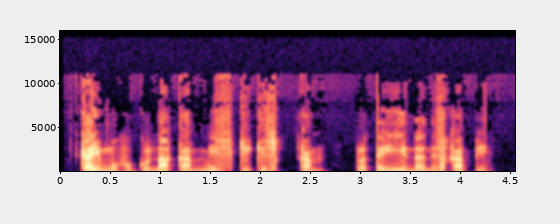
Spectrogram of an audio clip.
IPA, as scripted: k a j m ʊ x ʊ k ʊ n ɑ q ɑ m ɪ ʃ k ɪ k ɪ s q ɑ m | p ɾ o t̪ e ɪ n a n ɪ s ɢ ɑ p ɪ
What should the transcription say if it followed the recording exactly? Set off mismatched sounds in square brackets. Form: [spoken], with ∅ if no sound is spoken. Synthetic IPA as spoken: k a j m ʊ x ʊ k ʊ n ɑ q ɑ m ɪ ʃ k ɪ k ɪ [ʃ] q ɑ m | p ɾ o t̪ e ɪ n a n ɪ [ʃ] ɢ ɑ p ɪ

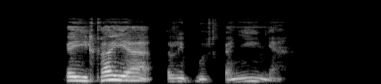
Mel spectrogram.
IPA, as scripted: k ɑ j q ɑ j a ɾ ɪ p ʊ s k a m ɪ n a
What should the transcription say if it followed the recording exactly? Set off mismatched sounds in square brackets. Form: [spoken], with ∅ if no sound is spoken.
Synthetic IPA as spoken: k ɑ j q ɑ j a ɾ ɪ p ʊ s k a [ɲ] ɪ [ɲ] a

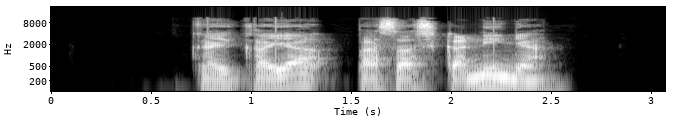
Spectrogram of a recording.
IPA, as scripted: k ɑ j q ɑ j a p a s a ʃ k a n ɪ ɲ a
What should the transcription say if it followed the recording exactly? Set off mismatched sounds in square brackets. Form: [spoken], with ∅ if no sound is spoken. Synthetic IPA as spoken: k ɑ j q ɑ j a p a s a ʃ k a n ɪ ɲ a

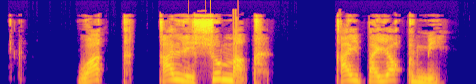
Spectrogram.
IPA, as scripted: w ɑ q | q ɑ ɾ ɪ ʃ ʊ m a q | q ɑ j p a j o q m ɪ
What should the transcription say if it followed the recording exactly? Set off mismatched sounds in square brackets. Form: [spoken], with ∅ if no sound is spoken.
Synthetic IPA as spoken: w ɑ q | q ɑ [l] ɪ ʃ ʊ m [ɑ] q | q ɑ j p a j o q m ɪ

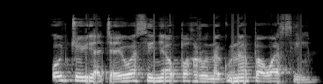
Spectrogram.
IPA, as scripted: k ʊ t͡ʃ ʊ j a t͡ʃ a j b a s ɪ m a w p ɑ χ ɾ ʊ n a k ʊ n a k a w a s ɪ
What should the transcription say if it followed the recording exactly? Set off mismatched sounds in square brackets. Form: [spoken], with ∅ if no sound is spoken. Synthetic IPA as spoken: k ʊ t͡ʃ ʊ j a t͡ʃ a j [w] a s ɪ [ɲ] a w p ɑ χ ɾ ʊ n a k ʊ n a [p] a w a s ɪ

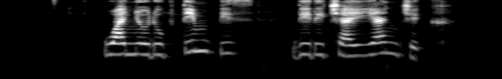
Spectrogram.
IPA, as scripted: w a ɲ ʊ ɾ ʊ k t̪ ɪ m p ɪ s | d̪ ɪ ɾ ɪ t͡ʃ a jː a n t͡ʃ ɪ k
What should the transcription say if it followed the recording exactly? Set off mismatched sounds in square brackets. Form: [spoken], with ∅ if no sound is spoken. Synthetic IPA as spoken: w a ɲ ʊ ɾ ʊ [p] t̪ ɪ m p ɪ s | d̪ ɪ ɾ ɪ t͡ʃ a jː a n t͡ʃ ɪ k

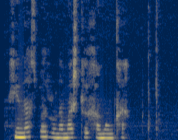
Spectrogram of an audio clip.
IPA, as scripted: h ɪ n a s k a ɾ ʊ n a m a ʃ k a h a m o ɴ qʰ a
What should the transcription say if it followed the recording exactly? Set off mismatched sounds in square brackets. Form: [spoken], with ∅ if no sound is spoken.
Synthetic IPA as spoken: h ɪ n a s [p] a ɾ ʊ n a m a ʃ k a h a m o ɴ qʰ [ɑ]

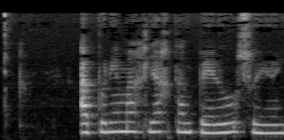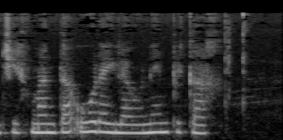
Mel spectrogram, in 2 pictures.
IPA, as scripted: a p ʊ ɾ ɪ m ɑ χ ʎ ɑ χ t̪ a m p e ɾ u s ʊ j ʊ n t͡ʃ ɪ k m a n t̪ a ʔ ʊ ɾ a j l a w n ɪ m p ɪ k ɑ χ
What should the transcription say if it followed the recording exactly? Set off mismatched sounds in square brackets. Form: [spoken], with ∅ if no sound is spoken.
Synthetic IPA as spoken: a p ʊ ɾ ɪ m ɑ χ ʎ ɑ χ t̪ a m p e ɾ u s ʊ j ʊ n t͡ʃ ɪ k m a n t̪ a ʔ ʊ ɾ a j l a w n ɪ m p ɪ k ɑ χ

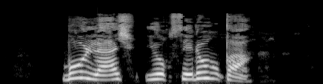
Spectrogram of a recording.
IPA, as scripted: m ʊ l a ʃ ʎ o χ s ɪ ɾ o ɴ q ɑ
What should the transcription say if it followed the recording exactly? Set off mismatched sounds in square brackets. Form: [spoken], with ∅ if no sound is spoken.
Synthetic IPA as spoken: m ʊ l a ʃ [j] o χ s ɪ ɾ o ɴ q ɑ

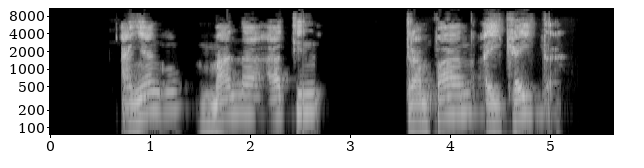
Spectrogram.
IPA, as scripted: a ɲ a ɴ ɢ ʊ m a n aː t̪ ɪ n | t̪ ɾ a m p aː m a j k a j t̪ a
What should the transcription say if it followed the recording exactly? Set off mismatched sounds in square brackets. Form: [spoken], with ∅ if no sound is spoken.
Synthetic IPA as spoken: a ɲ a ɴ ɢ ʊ m a n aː t̪ ɪ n | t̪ ɾ a m p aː [n] a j k a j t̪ a

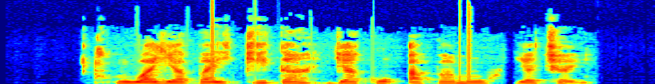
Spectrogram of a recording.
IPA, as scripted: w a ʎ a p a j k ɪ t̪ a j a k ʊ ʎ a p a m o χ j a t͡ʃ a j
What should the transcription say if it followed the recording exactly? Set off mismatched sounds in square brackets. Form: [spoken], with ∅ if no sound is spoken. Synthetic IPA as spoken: w a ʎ a p a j k ɪ t̪ a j a k ʊ [∅] a p a m o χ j a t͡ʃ a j

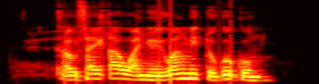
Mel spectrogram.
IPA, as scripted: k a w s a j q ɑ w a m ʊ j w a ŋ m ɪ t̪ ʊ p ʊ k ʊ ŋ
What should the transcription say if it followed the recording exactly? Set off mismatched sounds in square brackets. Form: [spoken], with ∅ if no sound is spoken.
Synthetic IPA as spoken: k a w s [ɑ] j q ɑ w a [ɲ] ʊ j w a ŋ m ɪ t̪ ʊ [k] ʊ k ʊ ŋ

